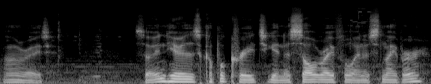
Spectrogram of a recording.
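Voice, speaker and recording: A man's voice: lowish voice, a little fast, over music. A man giving casual, explanatory let's play commentary on a video game. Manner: explanatory, informal.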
